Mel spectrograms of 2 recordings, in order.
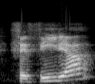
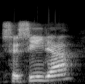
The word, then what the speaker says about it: Cecilia: Cecilia, interdental, Espanha. Cecília, sem interdental, na América.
